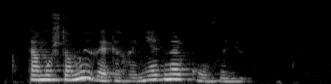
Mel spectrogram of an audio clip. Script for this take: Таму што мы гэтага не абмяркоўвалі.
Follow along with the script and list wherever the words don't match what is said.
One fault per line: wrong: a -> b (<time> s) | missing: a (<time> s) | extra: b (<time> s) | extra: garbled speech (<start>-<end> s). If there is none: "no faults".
no faults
